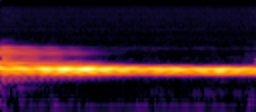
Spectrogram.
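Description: A steady, continuous telephone dial tone hums at an even level for the whole stretch, a plain unbroken electronic drone with no talking over it.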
